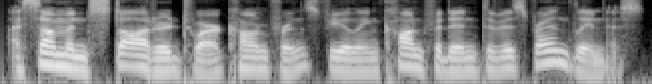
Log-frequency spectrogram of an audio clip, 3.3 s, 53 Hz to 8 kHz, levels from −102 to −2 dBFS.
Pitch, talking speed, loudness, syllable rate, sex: 135 Hz, 200 wpm, -19 LUFS, 7.0 syllables/s, male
